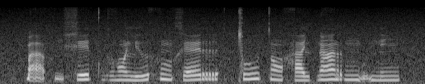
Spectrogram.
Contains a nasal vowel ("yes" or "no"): yes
